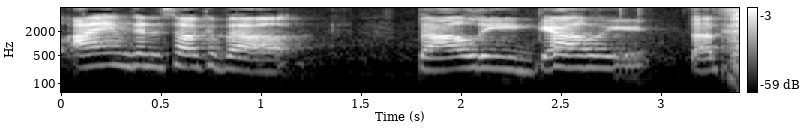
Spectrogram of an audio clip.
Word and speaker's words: Ballygally: So, I am gonna talk about Ballygally. That's not how you pronounce it.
